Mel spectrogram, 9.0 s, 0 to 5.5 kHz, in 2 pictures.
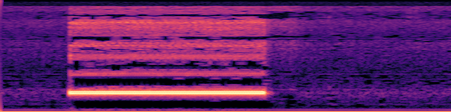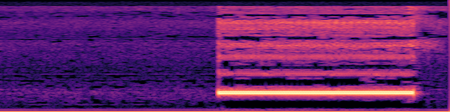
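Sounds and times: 
telephone ringback tone of an unanswered call: 0.7s - 2.7s, 6.7s - 8.7s.

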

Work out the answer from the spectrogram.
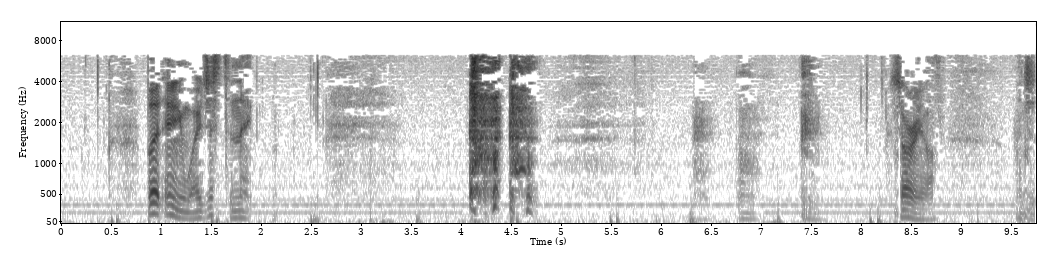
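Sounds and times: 
speech: 0.8s - 2.0s, 8.4s - 8.9s
person coughing: 4.1s - 4.8s, 7.4s - 7.7s
throat clearing: 6.8s - 7.7s.

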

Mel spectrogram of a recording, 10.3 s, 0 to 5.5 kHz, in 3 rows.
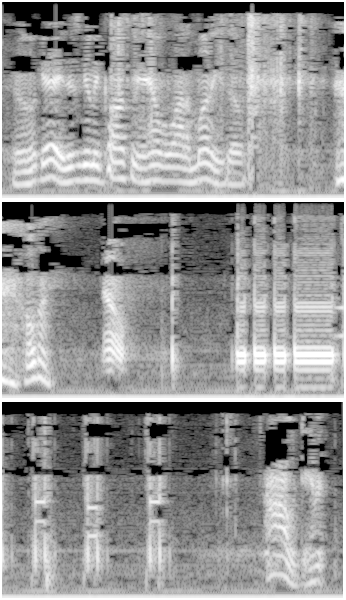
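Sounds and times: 
speech: 0.1s - 2.6s, 3.3s - 4.7s, 9.5s - 10.2s
bright electronic telephone dialing tones: 5.8s - 6.8s.

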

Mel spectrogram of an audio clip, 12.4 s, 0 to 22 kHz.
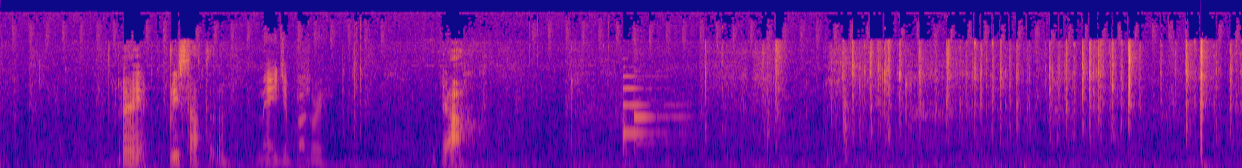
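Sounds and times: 
speech: 1.2s - 3.4s, 4.4s - 4.8s
tonal beep: 6.2s - 7.0s
typing on a computer keyboard: 7.0s - 12.4s.

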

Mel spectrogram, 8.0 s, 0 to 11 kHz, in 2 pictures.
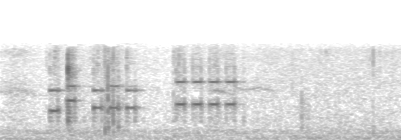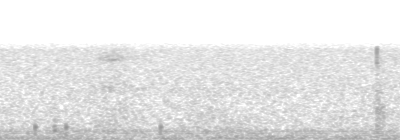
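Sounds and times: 
phone keypad dialing beep tones: 0.5s - 2.4s.

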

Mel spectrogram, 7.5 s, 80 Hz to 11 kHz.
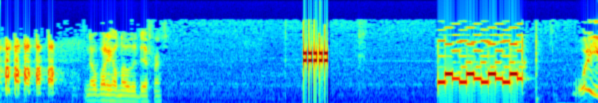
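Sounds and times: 
speech: 1.1s - 2.2s
bright melodic mobile phone ringtone: 3.8s - 4.1s, 5.5s - 6.6s
rapid electronic beeps: 3.8s - 4.1s.

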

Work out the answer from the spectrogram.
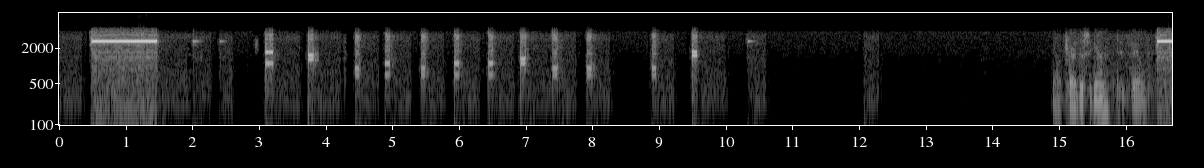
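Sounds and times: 
telephone DTMF tones dialing into a switch: 0.5s - 1.5s
speech: 15.2s - 16.6s.

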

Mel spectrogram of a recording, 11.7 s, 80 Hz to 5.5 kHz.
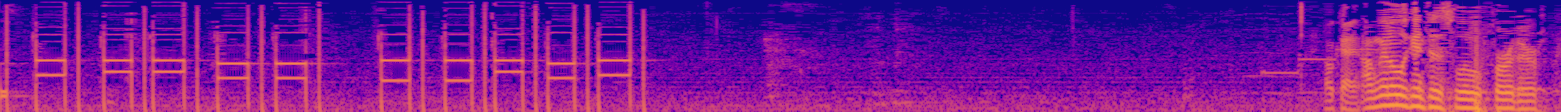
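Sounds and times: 
telephone keypad tones: 0.0s - 4.9s
speech: 10.0s - 11.7s.

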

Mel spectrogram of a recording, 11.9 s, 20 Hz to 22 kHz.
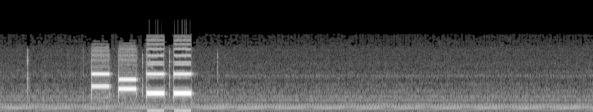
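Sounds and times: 
faint hum: 0.0s - 11.8s
telephone keypad dialing tones: 1.8s - 3.9s.

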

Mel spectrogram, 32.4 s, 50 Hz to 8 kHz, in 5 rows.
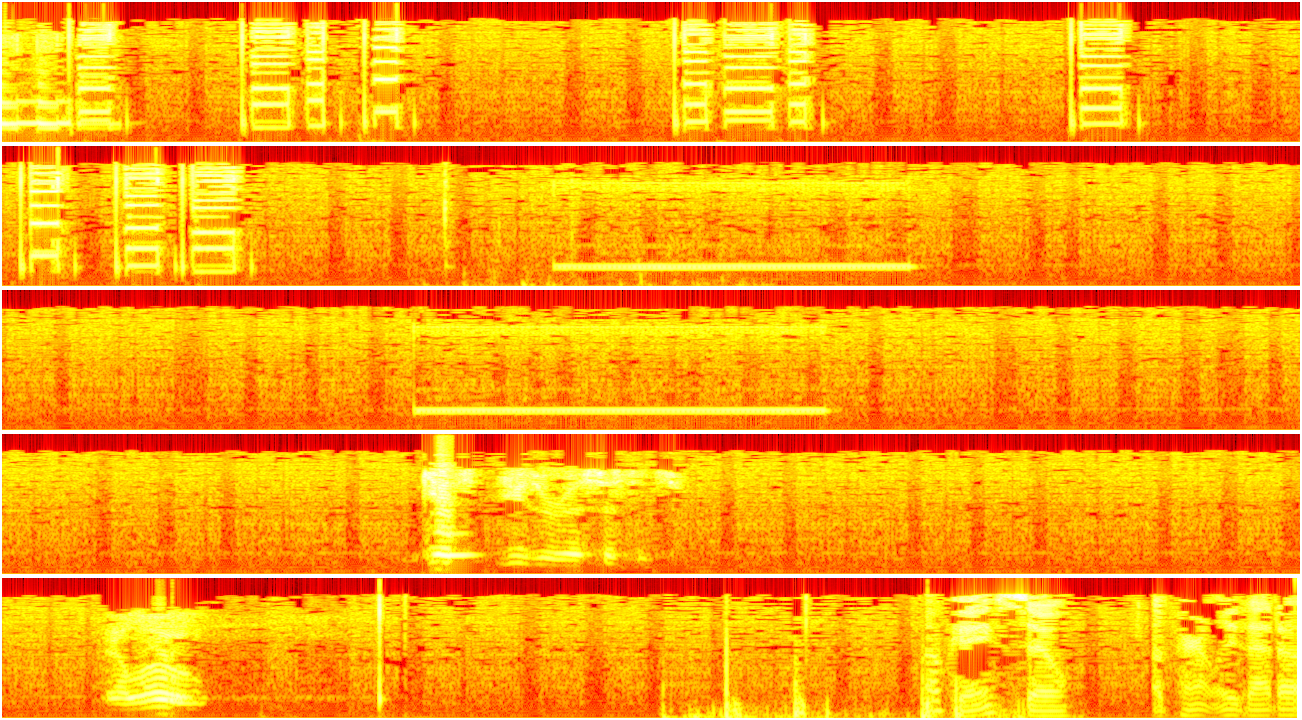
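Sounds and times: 
telephone ringing tones: 0.0s - 0.6s, 1.2s - 2.1s, 3.4s - 4.1s, 5.4s - 5.7s, 9.3s - 11.1s, 15.1s - 17.2s
speech: 0.0s - 2.2s, 3.4s - 4.3s, 5.4s - 5.8s, 6.6s - 7.9s, 9.2s - 10.7s, 21.6s - 22.9s, 26.5s - 27.1s, 30.6s - 32.4s
steady telephone line hum: 0.0s - 2.2s, 3.4s - 4.2s, 5.3s - 5.8s, 6.6s - 7.8s, 9.1s - 11.2s, 15.0s - 17.2s.

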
